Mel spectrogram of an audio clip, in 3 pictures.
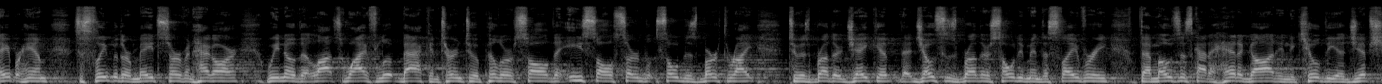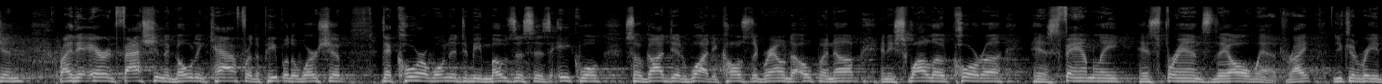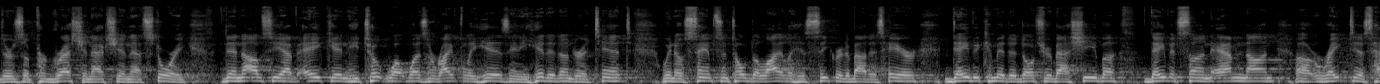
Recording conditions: large echoing room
